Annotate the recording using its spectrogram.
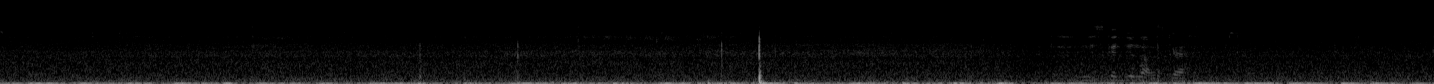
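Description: Low rumble of wind and movement noise on the microphone of a camera carried along at a brisk walking pace, with one sharp click about halfway through.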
